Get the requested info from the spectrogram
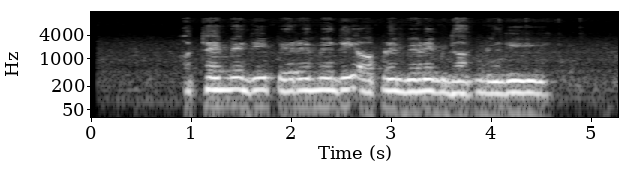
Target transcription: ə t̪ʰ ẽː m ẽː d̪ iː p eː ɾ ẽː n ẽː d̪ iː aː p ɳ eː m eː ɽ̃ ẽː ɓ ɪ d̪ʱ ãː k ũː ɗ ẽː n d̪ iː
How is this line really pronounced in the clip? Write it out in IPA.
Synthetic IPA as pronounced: ə t̪ʰ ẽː m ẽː d̪ iː p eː ɾ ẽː m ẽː d̪ iː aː p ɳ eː m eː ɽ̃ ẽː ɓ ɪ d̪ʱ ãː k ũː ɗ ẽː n d̪ iː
